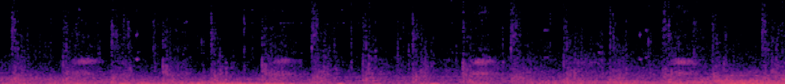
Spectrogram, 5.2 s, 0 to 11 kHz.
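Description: Pony hooves clip-clop in a steady rhythm through a dense, busy game soundtrack in Clair Obscur: Expedition 33, loud and continuous throughout.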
